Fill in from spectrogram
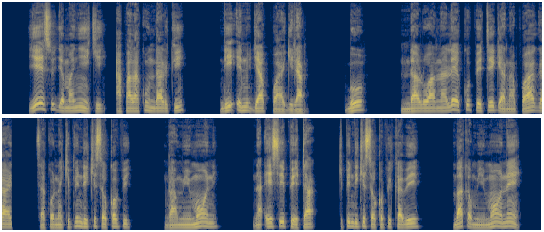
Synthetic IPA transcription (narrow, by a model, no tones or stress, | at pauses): jɛsuɟamaɲikiapalakundaluki | ndiʔɛnuɟapwaɡila | buː | n̩daluanalɛkupɛtɛɡanapwaɡa | sakɔnakipindikisɔkɔpi | ŋɡamwimɔni | naʔɛsipɛta | kipindikisɔkɔpikabɛː | mbakamwimɔnɛ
